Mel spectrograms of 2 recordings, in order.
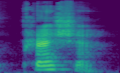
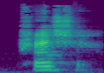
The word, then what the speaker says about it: pressure: of this morpheme press when we add the derivational suffix ure to this morpheme it turns from press into presh because this word is pronounced as a pressure pressure so it is pronounced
